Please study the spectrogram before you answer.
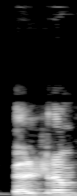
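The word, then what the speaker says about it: ngultrum: question है girl ट्रम सो ये गल ट्रम है जी एन जो है इसमें साइलेंट है गल ट्रम इज the currency of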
